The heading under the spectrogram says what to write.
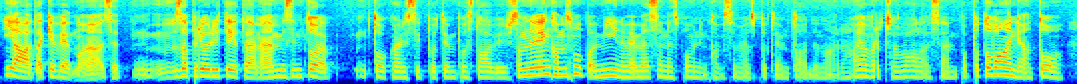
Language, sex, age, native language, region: Slovenian, female, 18-29, Slovenian, Drava region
